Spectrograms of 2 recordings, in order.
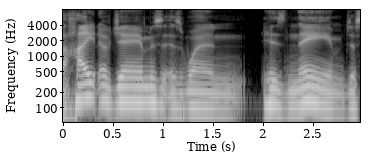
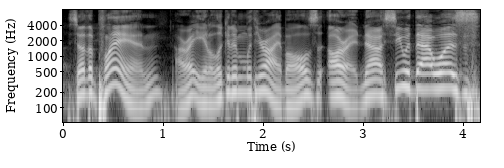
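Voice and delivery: put-on old-time gangster; 6 semitones higher, 5 dB louder than usual. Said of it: "be a blind gangster".

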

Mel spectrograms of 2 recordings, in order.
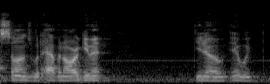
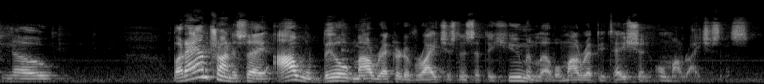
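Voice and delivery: normal talking voice

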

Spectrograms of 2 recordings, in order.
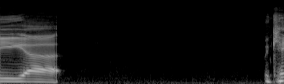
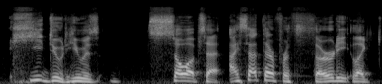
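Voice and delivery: normal talking voice

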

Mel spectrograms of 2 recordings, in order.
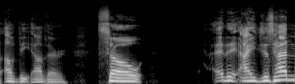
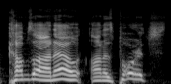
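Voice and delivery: usual speaking voice

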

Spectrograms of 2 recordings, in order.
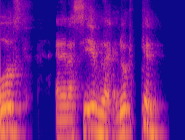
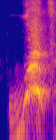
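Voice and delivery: high, loud baffled what; a startled confused what; 10 dB louder than usual. Retold or imitated. Newcomer failing to understand the Scottish greeting, high and loud.

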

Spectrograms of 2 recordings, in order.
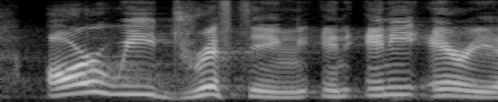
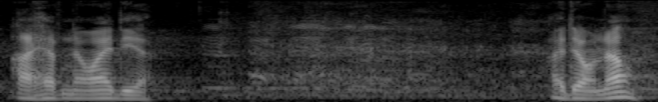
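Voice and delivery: lower, softer mock-wife voice "Not really feeling it"; mock bored wife; 7 semitones lower, 10 dB quieter than usual. Wife voiced in dinner skit.

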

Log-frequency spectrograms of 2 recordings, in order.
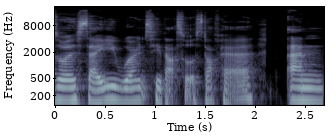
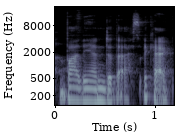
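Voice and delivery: ordinary talk

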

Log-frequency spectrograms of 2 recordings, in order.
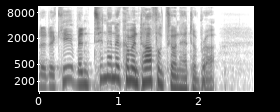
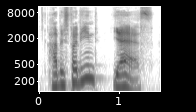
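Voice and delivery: ordinary talk

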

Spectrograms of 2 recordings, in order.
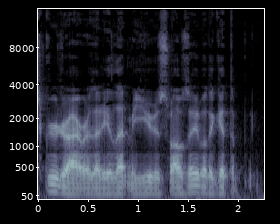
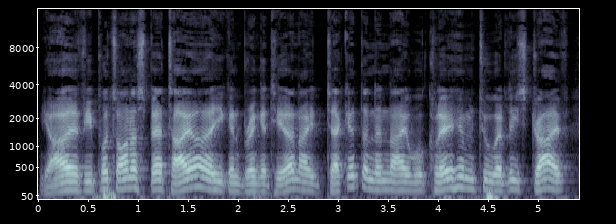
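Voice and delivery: raised-pitch imitated German accent; German inspector impression, higher voice; 5 semitones higher, 6 dB louder than usual. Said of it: "the German guy's like".

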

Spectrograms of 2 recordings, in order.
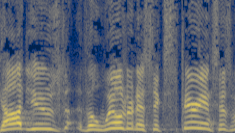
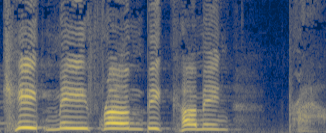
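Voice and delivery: drawn out emphasis; 3 semitones higher, much slower than usual. Acted. Slowed emphasis on scripture phrase.

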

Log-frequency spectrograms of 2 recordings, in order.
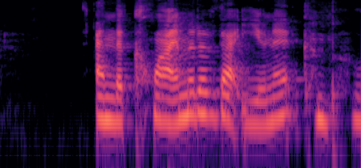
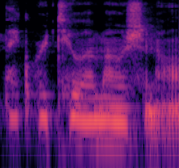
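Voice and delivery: mock whisper; 11 dB quieter than usual. Mocking workplace judgement.

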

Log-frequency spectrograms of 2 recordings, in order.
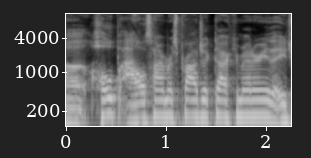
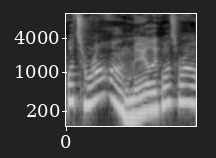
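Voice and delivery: much higher, coaxing aide's voice; concerned aide; 12 semitones higher than usual. Retold or imitated. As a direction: ask gently what's wrong, pitched up. Aide asking crying woman.

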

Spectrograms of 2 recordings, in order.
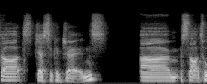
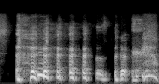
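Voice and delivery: high giggle at an awkward admission; embarrassed real giggling; real laugh; 8 semitones higher, 4 dB louder than usual. Real, not acted. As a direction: burst into high, helpless laughter. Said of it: "I don't know why I'm laughing".

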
